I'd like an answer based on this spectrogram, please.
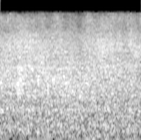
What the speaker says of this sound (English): just taking in the sun and the surf and the seagulls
